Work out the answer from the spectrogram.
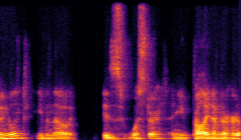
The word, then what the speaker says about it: Worcester: repositories and all that um free time-wise uh worcester massachusetts second biggest town in new england even though it is worcester and you probably never heard it before um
